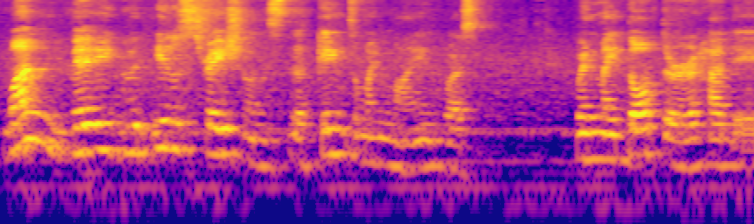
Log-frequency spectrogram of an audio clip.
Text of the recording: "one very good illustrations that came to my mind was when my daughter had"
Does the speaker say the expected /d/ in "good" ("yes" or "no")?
yes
